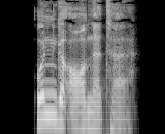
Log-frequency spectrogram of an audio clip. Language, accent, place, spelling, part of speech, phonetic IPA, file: German, Germany, Berlin, ungeordnete, adjective, [ˈʊnɡəˌʔɔʁdnətə], De-ungeordnete.ogg
- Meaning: inflection of ungeordnet: 1. strong/mixed nominative/accusative feminine singular 2. strong nominative/accusative plural 3. weak nominative all-gender singular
